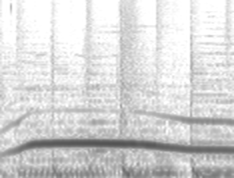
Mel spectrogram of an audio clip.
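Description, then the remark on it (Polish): Wolfie, a small dog weighing about one and a half kilograms, lets out one long, sustained howl, rising slightly then holding a steady pitch before slowly sagging, loud, with no one talking over it. “Wolfie to prawdziwy wilk, naprawdę bardzo niebezpieczny, lepiej się do niego nie zbliżać, potrafi się wgryźć w aortę, yy, waży całe półtora y, kilograma”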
